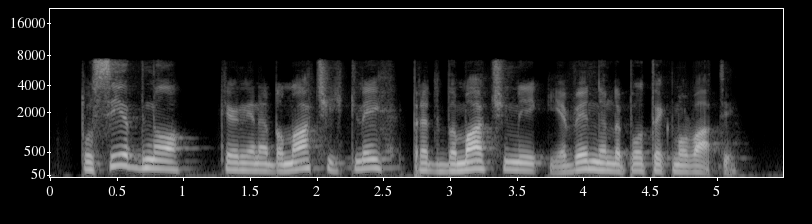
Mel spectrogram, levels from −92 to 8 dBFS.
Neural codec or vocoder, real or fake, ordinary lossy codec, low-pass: codec, 16 kHz, 1 kbps, X-Codec, HuBERT features, trained on balanced general audio; fake; none; 7.2 kHz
